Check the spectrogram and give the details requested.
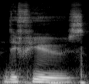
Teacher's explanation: Diffuse actually is of 2 syllables, and the stress is on the second syllable.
